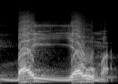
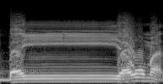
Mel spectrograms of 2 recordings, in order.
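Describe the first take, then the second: First: The n merges fully into y, no nasal hum. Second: A nasal hum is held before the y. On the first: The speaker calls it wrong. "Gunnahnya hilang dan langsung masuk" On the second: The speaker calls it right. "tidak dibaca bay yauma"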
